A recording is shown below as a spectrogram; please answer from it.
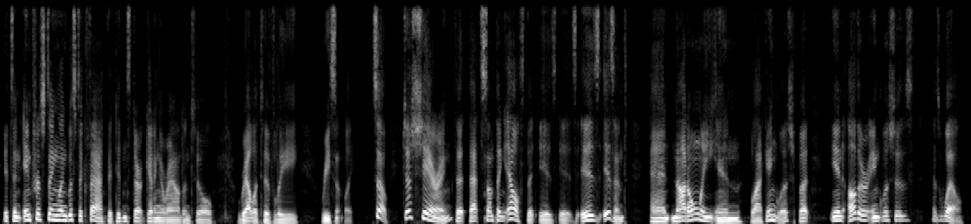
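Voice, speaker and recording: Lively man explaining on a podcast. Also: medium pitch, moderate pace, no echo, clean studio sound. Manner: lively, wry, conversational lecturing. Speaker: podcast host.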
